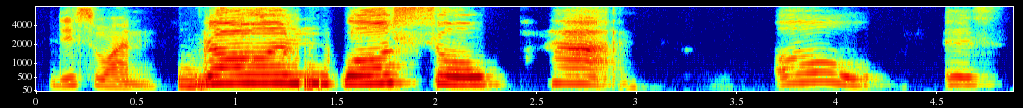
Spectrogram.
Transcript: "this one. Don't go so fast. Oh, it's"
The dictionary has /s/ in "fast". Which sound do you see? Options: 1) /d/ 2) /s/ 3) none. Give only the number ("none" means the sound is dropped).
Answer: 3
